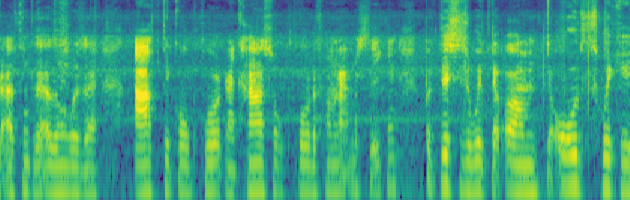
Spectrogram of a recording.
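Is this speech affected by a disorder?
Yes: cerebral palsy; diplegia.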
